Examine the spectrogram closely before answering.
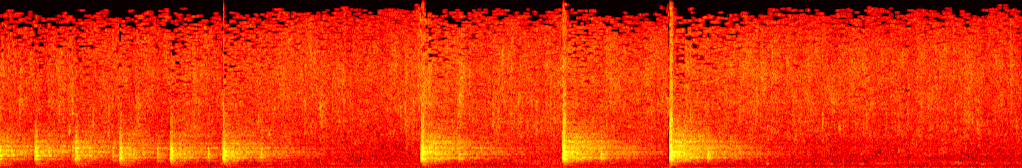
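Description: Struck percussion knocking in a quick run of strikes with a short ringing tone. The strikes slow and fade within the first two seconds, then come three louder single ringing blows about a second apart.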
